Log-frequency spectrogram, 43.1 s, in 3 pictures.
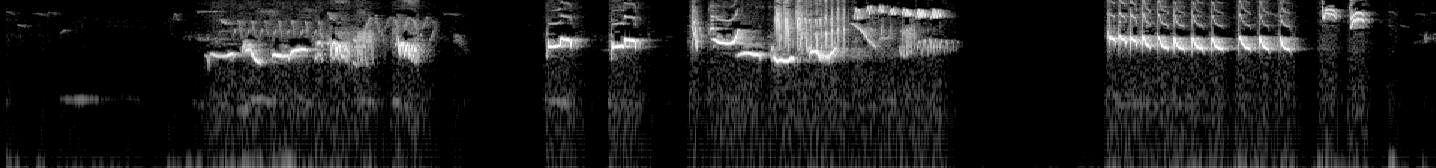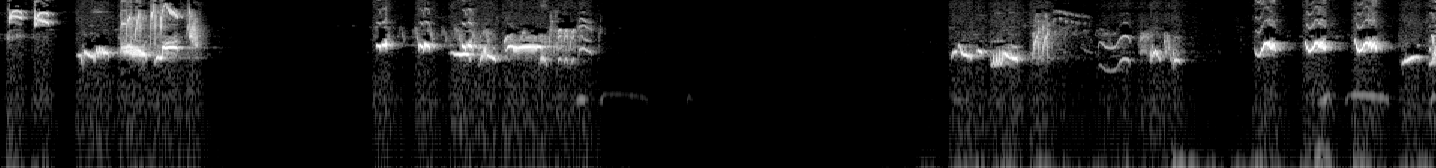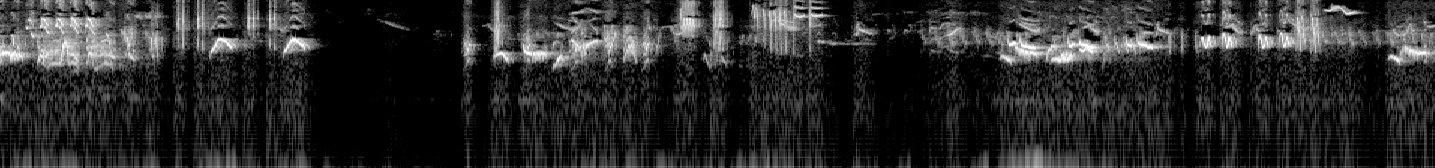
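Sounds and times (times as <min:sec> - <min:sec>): songbird chirping and whistling: 0:02.0 - 0:04.6, 0:05.4 - 0:09.6, 0:11.1 - 0:13.7, 0:14.3 - 0:16.4, 0:18.1 - 0:20.3, 0:23.9 - 0:26.3, 0:26.9 - 0:32.8, 0:33.4 - 0:43.0.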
